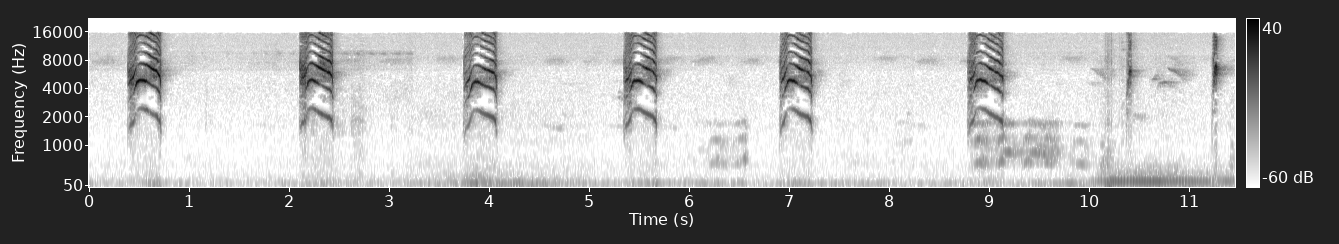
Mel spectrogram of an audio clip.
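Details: Sooty-headed bulbul, a male calling to companions, used to lure birds for trapping: six evenly spaced downward-slurred whistled notes about every one and a half seconds, followed by a low droning hum.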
